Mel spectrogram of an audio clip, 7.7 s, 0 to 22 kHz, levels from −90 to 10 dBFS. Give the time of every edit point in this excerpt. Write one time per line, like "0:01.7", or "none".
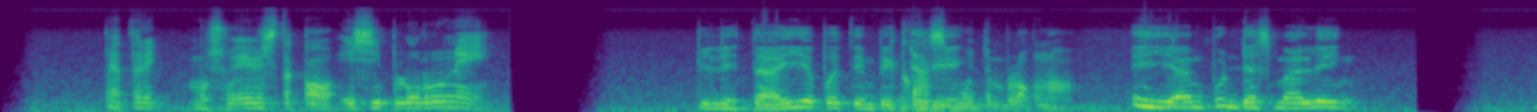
none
